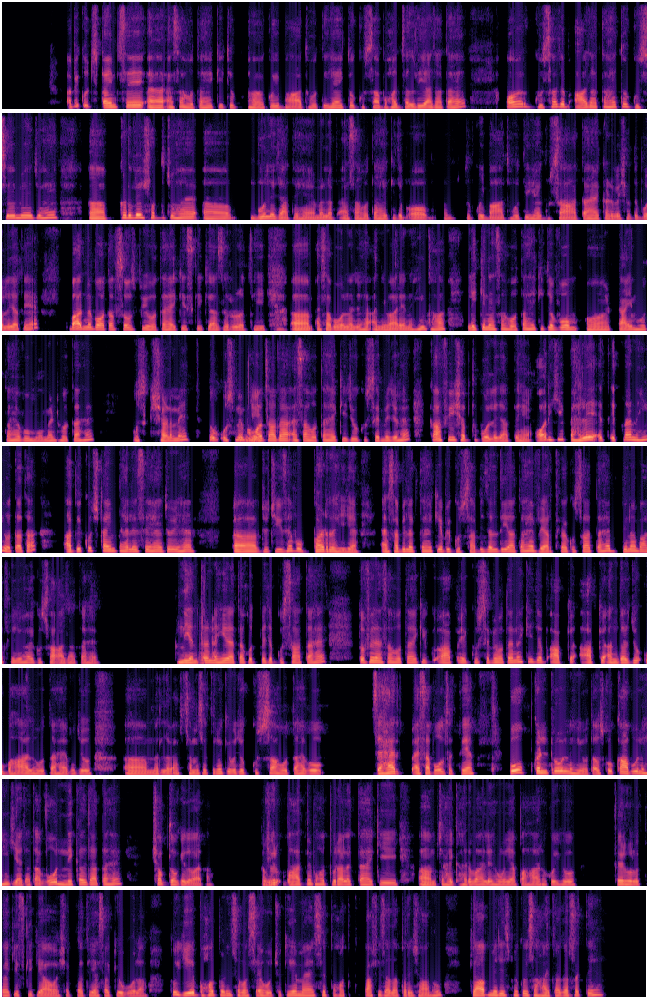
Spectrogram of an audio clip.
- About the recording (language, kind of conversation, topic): Hindi, advice, मैं गुस्से में बार-बार कठोर शब्द क्यों बोल देता/देती हूँ?
- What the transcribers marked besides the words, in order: in English: "टाइम"; other background noise; in English: "टाइम"; in English: "मोमेंट"; in English: "टाइम"; in English: "कंट्रोल"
